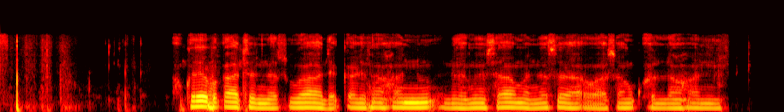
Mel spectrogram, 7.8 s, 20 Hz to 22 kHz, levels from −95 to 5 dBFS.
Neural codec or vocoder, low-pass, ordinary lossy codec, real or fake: codec, 16 kHz, 16 kbps, FunCodec, trained on Chinese and English, 50 frames a second; 7.2 kHz; Opus, 64 kbps; fake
